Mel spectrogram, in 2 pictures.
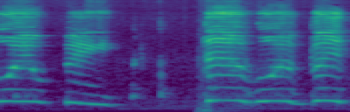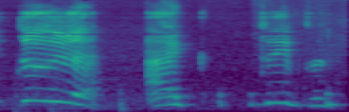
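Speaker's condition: Cerebral palsy; wheelchair user

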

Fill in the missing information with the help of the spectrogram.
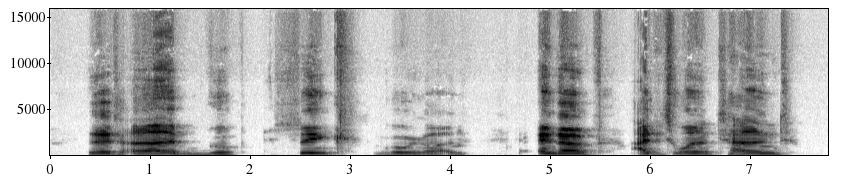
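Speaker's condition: Cerebral palsy; from birth

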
